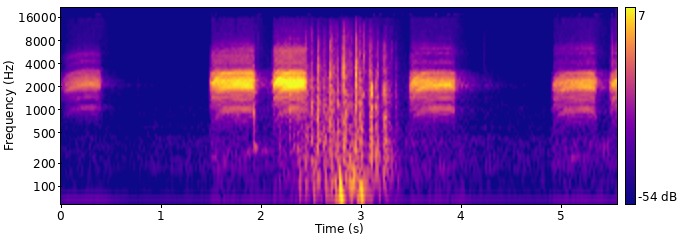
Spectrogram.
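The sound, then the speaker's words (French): A black bird caws five harsh, evenly pitched times, with a burst of dry rattling clicks between the third and fourth calls and quiet gaps between the others. “Regardez, c'est l'oiseau noir.”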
